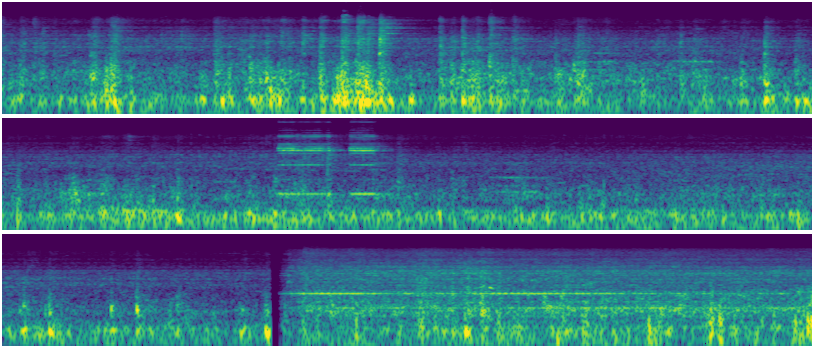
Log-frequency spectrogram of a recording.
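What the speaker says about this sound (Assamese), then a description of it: "ট্ৰেইনখন ইমান স্পীডত গৈছে" A train rushes along at speed, a steady rumble and rattling clatter of wheels on rails, close and continuous, with a brief dropout near the end.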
